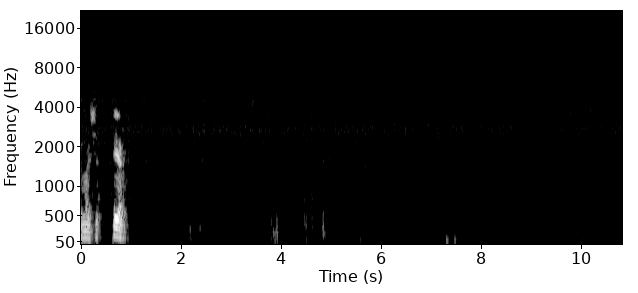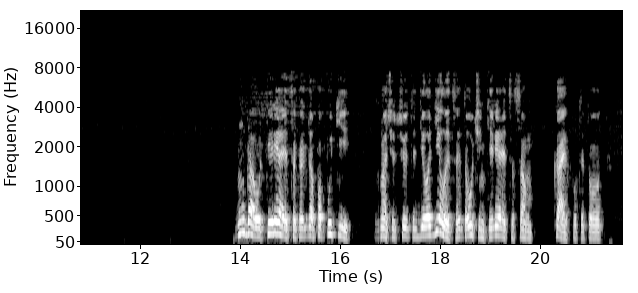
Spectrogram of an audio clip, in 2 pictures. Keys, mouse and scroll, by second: 0.7 r, 3.8 i, 5.7-20.8 drag.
